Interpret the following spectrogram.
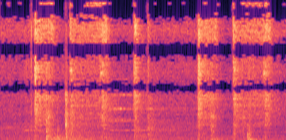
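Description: Automatic POF film sealing machine running: a low mechanical rumble with irregular clacks and knocks, loudest about a second in and again just before the end.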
